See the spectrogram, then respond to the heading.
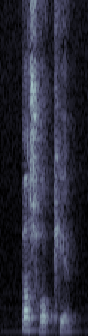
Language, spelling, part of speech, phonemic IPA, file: Dutch, pashokje, noun, /ˈpɑshɔkjə/, Nl-pashokje.ogg
- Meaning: diminutive of pashok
